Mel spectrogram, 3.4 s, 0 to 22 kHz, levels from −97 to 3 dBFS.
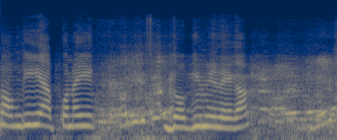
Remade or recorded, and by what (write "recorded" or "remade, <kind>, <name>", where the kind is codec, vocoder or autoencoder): remade, autoencoder, DAC-VAE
